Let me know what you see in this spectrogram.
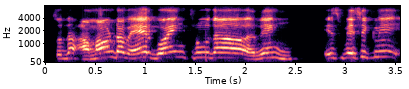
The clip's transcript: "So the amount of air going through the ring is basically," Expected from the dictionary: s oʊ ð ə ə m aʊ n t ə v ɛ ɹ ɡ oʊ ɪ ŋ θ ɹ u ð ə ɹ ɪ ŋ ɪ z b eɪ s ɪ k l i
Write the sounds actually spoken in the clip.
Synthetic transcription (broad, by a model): s oʊ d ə ə m aʊ n t ə v ɛ ɹ ɡ oʊ ɪ ŋ t ɹ u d ə ɹ ɪ ŋ ɪ z b eɪ s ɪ k l i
